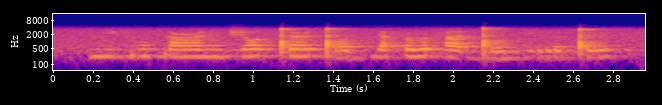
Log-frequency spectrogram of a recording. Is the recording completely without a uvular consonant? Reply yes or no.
yes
